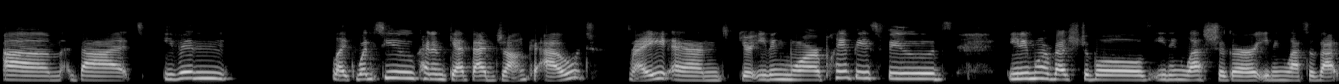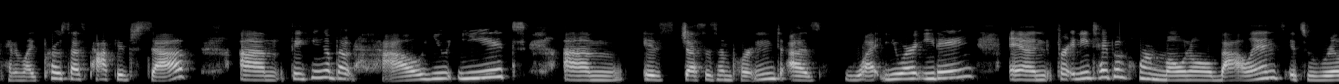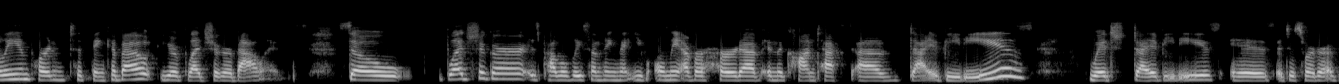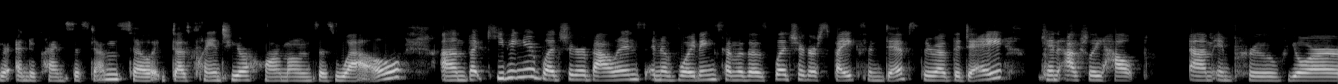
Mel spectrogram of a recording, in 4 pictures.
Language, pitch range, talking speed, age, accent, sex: English, 195-250 Hz, 145 wpm, 20-39, American, female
